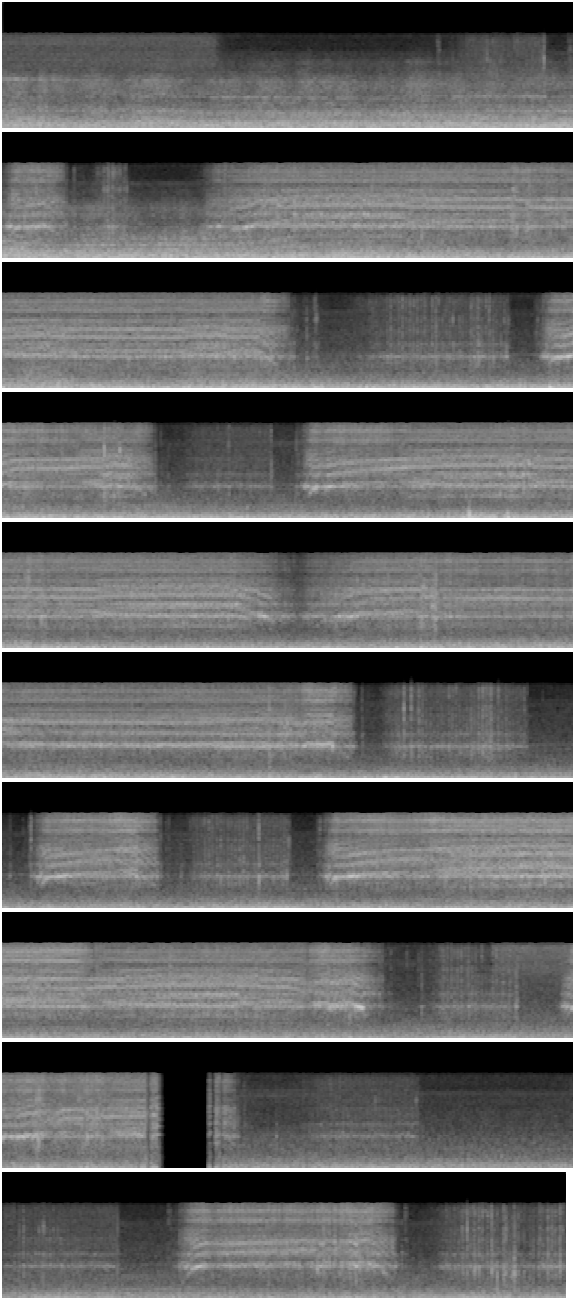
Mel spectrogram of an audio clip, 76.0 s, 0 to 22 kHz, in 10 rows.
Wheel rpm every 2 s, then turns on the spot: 0, 0, 0, 40, 30, 110, 160, 160, 160, 60, 20, 110, 50, 90, 160, 160, 150, 110, 160, 150, 140, 50, 20, 90, 30, 150, 160, 160, 150, 40, 90, 150, 50, 20, 20, 70, 120, 30.
8-10 18-22 24-26 42-46 58-60 64-70 74-76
